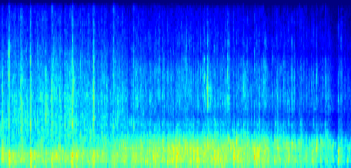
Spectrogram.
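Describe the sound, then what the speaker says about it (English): A crowd at an Army cadet summer training graduation ceremony gives a sustained round of applause for the troops, steady and full for several seconds before starting to thin out at the end. "So if we could also have a round of applause for the great troops that support"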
